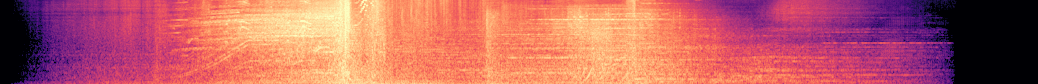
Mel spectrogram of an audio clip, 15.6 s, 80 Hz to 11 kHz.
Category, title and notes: Sound effects > Other
Dark Sound Design Elements SFX PS 010
All samples used in the production of this sound effect were recorded by me. I designed this effect using the ASM Hydrasynth Deluxe and field recordings I made with a Tascam Portacapture x8 recorder and a RØDE NTG5 microphone. Post-production was done in REAPER DAW.
cinematic, dark, effect, epic, game, indent, industrial, metal, movement, reveal, riser, stingersub, sweep, tension, trailer, transition, whoosh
